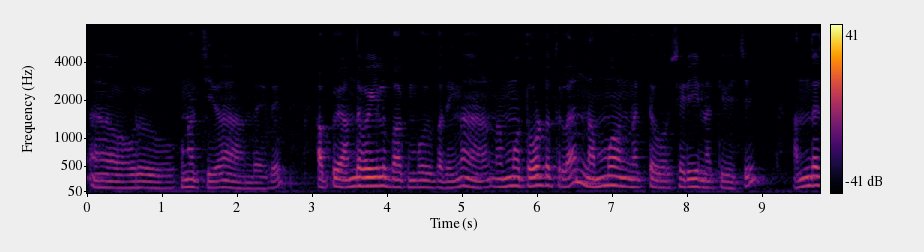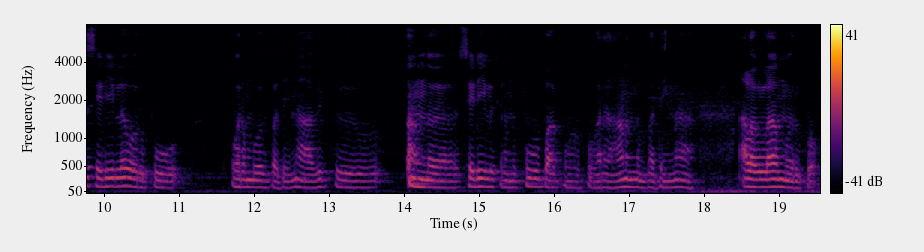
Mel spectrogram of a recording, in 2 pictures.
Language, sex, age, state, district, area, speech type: Tamil, male, 45-60, Tamil Nadu, Tiruppur, rural, spontaneous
